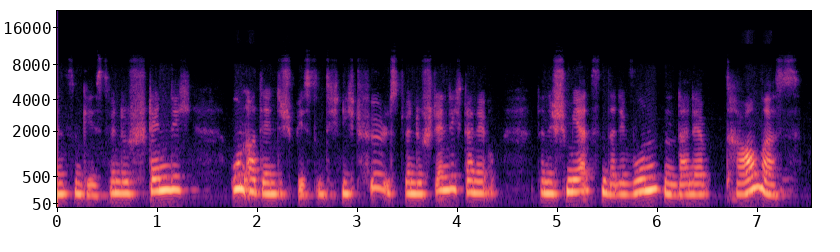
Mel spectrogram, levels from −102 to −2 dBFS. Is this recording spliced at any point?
no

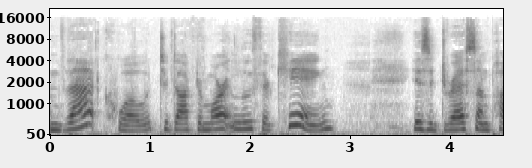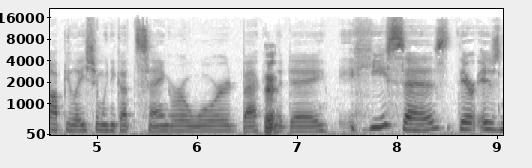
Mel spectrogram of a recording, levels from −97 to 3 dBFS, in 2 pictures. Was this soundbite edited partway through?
yes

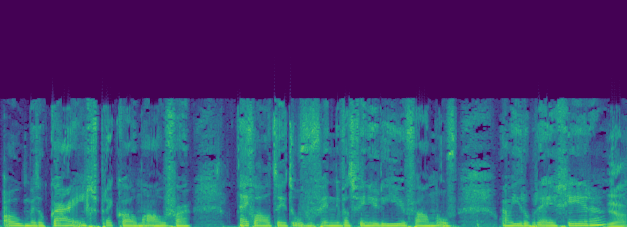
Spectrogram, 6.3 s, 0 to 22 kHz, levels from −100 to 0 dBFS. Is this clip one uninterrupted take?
no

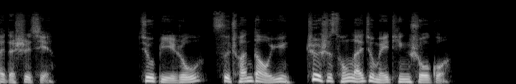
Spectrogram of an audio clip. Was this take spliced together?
yes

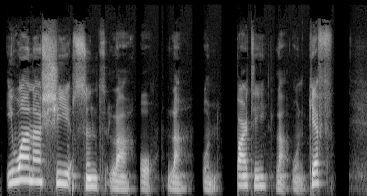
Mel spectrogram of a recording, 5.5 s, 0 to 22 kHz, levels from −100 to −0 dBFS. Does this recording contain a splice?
yes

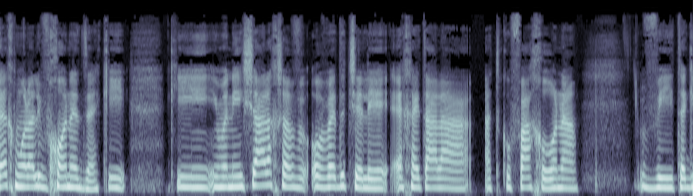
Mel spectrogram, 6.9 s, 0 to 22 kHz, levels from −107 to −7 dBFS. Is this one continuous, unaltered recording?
yes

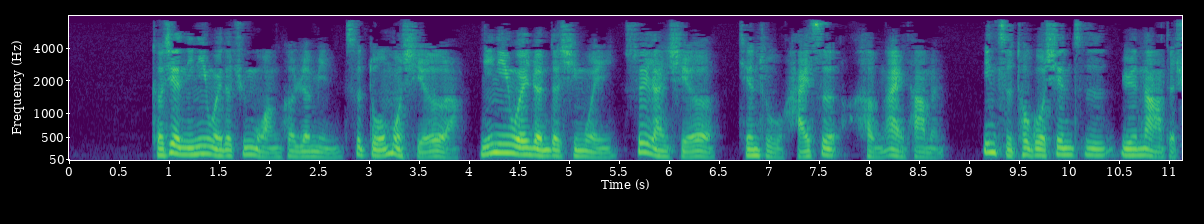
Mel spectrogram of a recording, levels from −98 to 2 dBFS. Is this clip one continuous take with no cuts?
no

